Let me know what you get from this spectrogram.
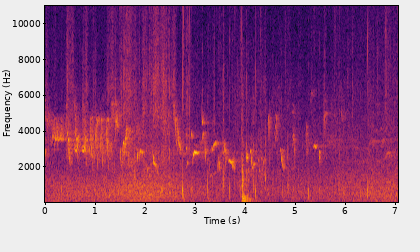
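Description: Birds chirping, many short calls overlapping over faint outdoor background noise, with a single low thump about four seconds in.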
